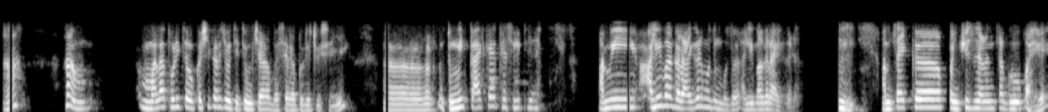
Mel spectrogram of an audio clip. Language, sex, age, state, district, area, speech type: Marathi, male, 45-60, Maharashtra, Raigad, rural, conversation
